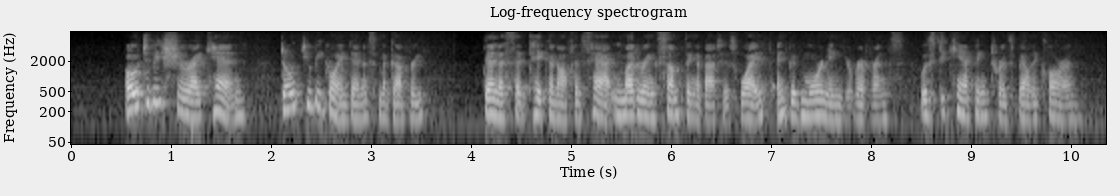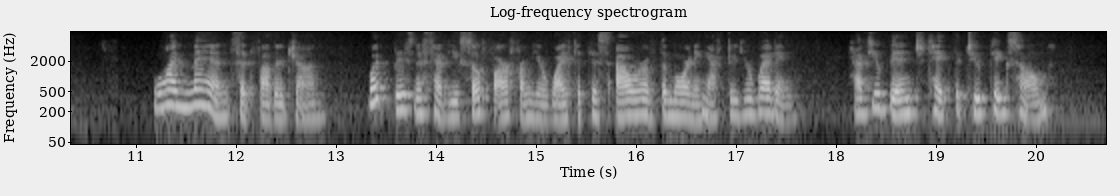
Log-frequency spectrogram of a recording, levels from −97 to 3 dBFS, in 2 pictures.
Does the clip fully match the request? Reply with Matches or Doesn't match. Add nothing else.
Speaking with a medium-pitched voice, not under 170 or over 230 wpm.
Matches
